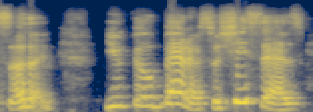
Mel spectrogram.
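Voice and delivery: ordinary talk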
